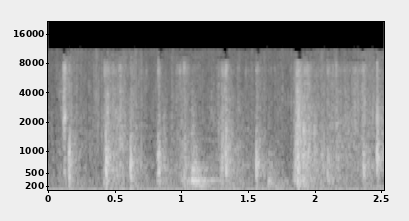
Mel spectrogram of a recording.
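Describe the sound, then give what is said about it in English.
The hooves of two horses, Maud and Bess, clip-clop and shuffle on a hard surface as the horses are fetched, an uneven run of sharp knocks with short scuffs between them, over a steady low hum. “Too much eating and no work ruins your horse sense.”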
